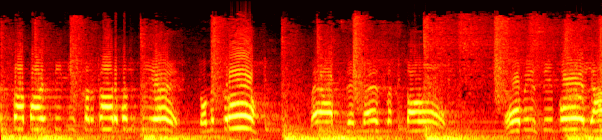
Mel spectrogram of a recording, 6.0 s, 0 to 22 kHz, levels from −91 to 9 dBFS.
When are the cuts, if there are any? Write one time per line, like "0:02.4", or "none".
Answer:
none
